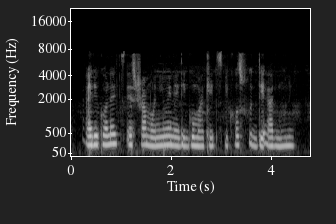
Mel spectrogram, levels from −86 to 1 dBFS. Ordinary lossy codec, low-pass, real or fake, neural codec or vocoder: AAC, 32 kbps; 7.2 kHz; real; none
